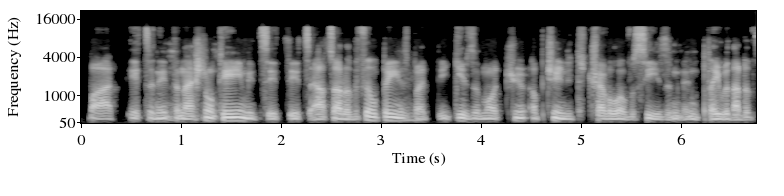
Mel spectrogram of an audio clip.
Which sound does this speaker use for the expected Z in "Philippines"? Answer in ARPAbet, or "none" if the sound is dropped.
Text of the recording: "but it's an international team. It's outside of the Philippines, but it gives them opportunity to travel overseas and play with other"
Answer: Z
